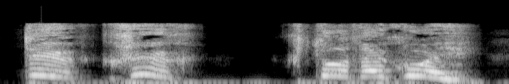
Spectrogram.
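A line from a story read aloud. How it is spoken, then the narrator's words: Strained forced words. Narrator (Russian): выдавил из себя Мальцев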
